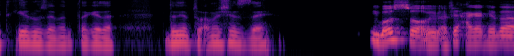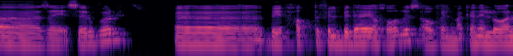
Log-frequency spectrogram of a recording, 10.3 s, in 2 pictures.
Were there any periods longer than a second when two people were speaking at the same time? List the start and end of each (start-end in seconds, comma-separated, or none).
none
